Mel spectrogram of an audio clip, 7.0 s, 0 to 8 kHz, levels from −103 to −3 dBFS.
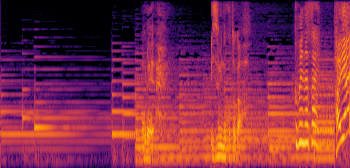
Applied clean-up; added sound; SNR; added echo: none; none; none; none.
